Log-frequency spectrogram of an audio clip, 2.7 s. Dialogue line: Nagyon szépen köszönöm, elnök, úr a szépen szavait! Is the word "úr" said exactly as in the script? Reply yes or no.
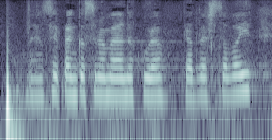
yes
